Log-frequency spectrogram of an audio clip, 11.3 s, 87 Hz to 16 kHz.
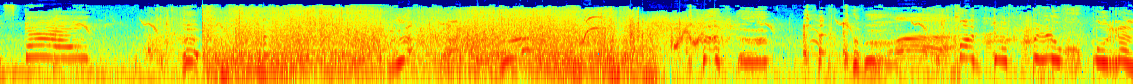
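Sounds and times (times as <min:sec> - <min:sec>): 
busy pool noise: 0:00.5 - 0:11.3
splash of someone diving into water: 0:01.5 - 0:07.1.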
